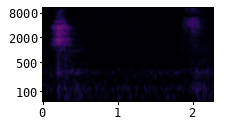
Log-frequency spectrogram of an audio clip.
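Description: Near silence with a soft breath near the start and another just before speech resumes, and one faint click about a second in.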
